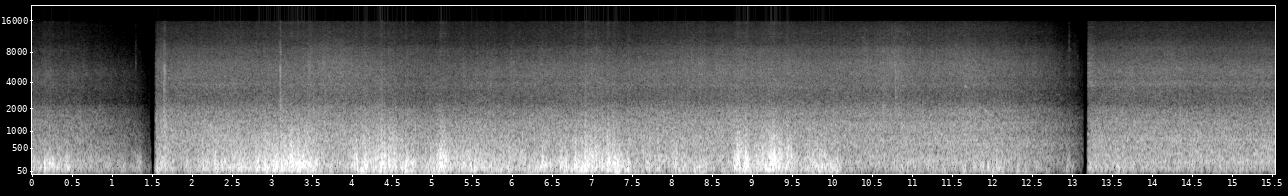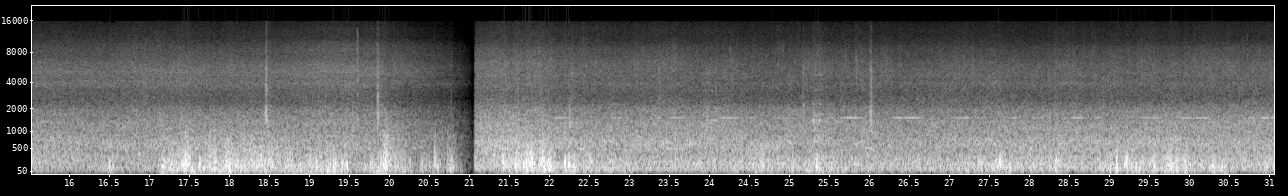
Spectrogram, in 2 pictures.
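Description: Wind buffeting the microphone in gusts over the steady wash of the sea. The sound cuts out abruptly three times, about a second and a half in, about halfway through and about two-thirds of the way through.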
